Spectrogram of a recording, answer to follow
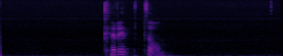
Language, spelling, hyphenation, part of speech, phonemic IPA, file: Dutch, krypton, kryp‧ton, noun, /ˈkrɪp.tɔn/, Nl-krypton.ogg
- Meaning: krypton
